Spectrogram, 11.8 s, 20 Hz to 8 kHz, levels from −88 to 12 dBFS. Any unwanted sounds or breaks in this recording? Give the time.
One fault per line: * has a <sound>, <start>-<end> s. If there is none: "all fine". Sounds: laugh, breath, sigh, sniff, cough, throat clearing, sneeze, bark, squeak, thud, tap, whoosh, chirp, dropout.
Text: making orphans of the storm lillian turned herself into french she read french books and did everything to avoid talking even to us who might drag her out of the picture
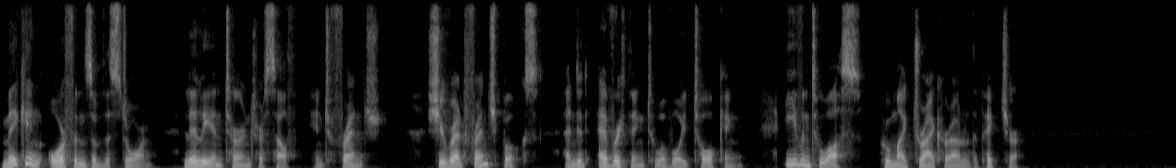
all fine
